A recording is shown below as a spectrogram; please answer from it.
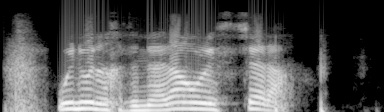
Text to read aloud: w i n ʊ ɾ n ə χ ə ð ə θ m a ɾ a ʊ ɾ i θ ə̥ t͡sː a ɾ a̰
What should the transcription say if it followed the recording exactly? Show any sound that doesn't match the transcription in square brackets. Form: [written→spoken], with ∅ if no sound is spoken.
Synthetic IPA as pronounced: w i n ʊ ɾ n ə χ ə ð ə [θ→∅] m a ɾ a ʊ ɾ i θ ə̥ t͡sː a ɾ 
